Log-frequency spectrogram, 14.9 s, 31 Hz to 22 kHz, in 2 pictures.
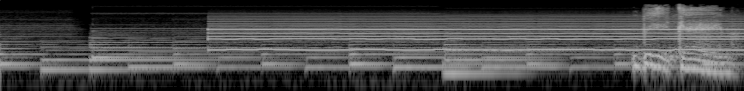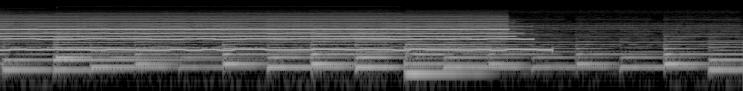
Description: FT8 (several signals at once), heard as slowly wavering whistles, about 6.25 baud.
